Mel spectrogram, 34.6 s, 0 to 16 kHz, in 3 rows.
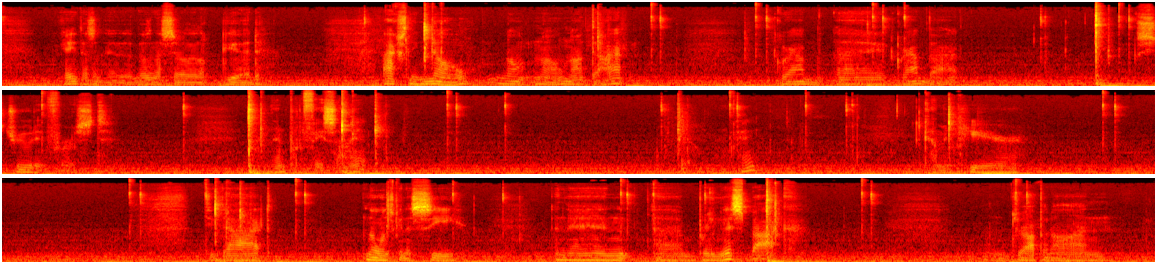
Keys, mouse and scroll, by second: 4.2 ctrl+z, 6.0 Tab, 7.5 click, 9.1-10.4 drag, 10.4 middle click, 10.9 e, 11.9-13.8 drag, 14.0 f, 14.9 a, 15.2 Tab, 18.3 Tab, 21.0 ctrl+r, 25.2 a, 25.4 Tab, 26.9 a, 29.2-31.1 drag, 30.7 m, 33.2-34.5 middle drag.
